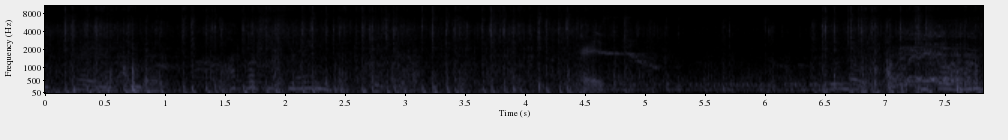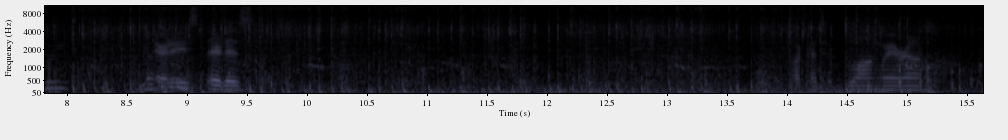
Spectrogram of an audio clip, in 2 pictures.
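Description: Horse hooves thud on the ground at a gallop.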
